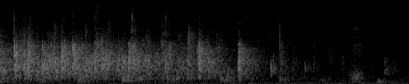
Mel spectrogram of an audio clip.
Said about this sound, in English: You can clap. You can give the Lord a hand.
